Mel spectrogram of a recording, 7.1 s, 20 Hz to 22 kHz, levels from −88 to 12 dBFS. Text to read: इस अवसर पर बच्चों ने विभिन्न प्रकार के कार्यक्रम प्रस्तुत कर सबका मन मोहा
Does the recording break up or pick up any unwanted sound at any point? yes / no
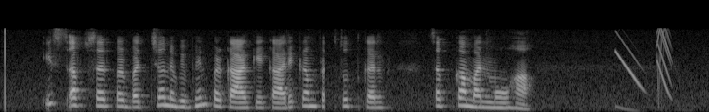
yes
